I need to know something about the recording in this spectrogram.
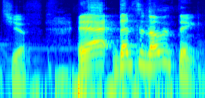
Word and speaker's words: GIF: care if the original Creator meant it to pronounce GIF it's GIF no one ever no one's ever going to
